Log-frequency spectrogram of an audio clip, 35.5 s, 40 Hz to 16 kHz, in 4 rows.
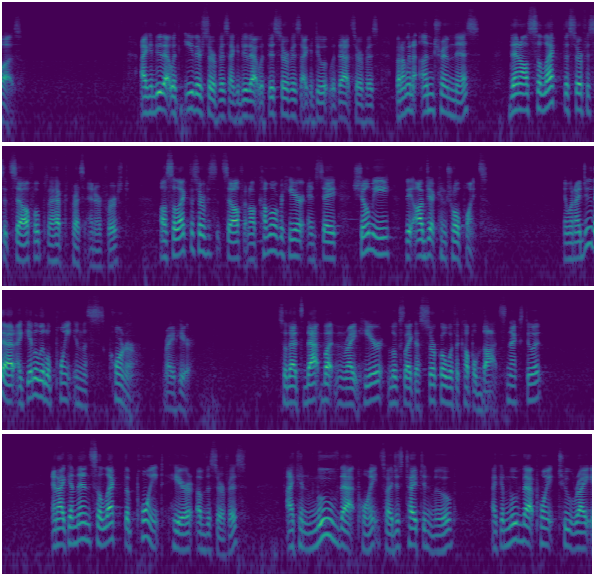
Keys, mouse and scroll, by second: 1.8 right click, 3.5 click, 7.9 click, 9.5 Return, 10.8 click, 15.4 click, 18.5 click, 30.9 typing, 31.4 Return, 33.3 typing, 33.4 click.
